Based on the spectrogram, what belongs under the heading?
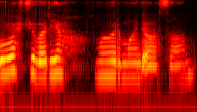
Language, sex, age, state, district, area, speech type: Kashmiri, female, 45-60, Jammu and Kashmir, Budgam, rural, spontaneous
